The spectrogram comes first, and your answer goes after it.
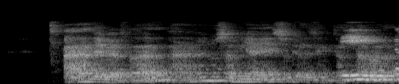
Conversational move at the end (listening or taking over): taking over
